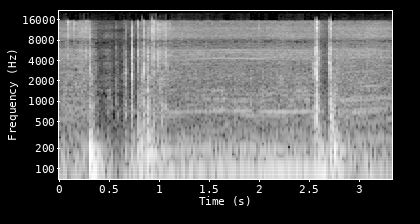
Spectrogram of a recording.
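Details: Nissan 370Z after battery replacement: steady power-window motor drone as the glass travels fully, with clean stops at each end after the auto up/down reset procedure; window works normally.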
